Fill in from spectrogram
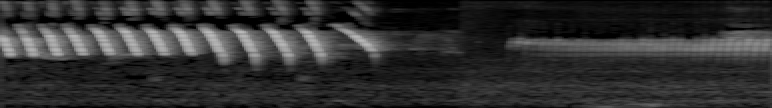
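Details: Canary song played as a lure for canaries that rarely sing: a series of loud downslurred whistled notes about five per second, a pause, then a rising fast buzzy trill.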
